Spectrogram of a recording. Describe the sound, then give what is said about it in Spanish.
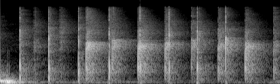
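Steady rhythmic clapping, about ten sharp, even claps roughly three per second, each with a brief ringing tail, fairly loud, with no voices over it. “Fuerte aplauso.”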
